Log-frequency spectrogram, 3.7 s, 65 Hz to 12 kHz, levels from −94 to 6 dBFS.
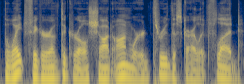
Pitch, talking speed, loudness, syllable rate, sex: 95 Hz, 195 wpm, -16 LUFS, 4.9 syllables/s, male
